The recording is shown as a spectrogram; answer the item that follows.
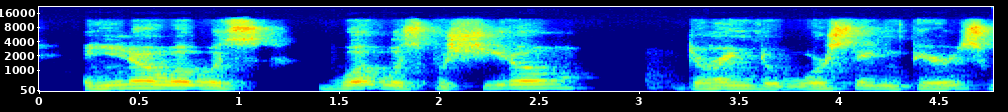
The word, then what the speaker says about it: Bushido: And it's broken down into 3 syllables. Bushido.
